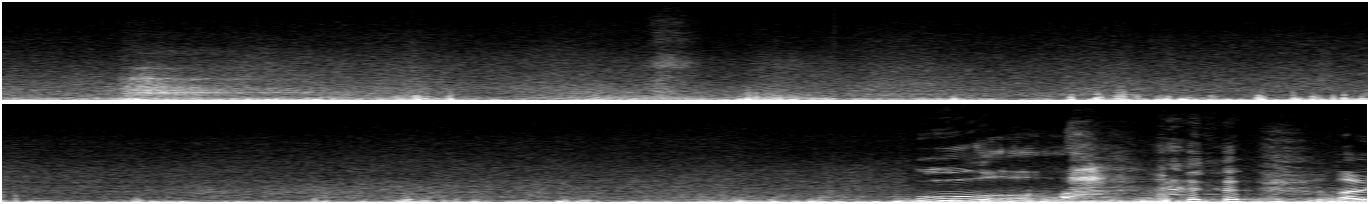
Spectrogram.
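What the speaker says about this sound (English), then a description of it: "Windy, but fresh and nice." Strong winter storm wind on a remote beach buffets the microphone in a constant roar, with a brief lull near the start and a few faint chirps toward the end.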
